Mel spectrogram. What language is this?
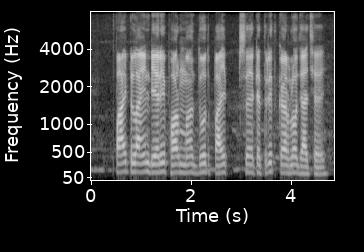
Maithili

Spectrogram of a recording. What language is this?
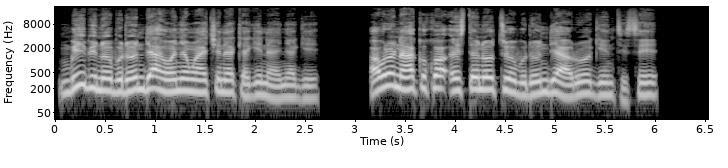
Igbo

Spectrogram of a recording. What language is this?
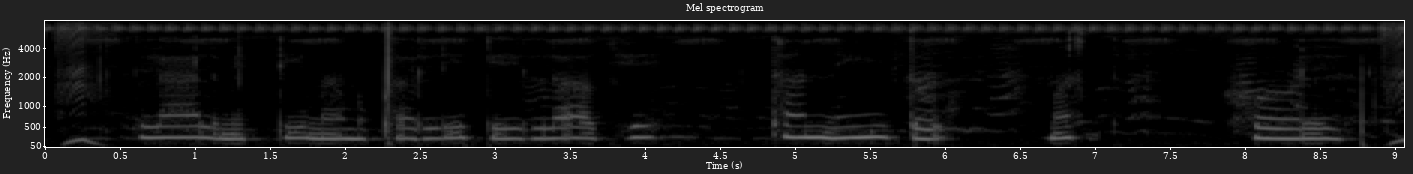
Chhattisgarhi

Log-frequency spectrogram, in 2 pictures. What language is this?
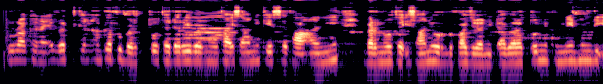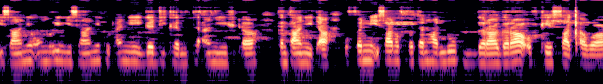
Oromo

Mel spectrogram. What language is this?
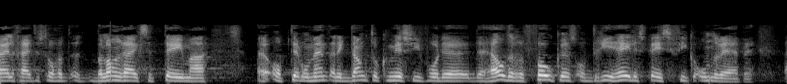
Dutch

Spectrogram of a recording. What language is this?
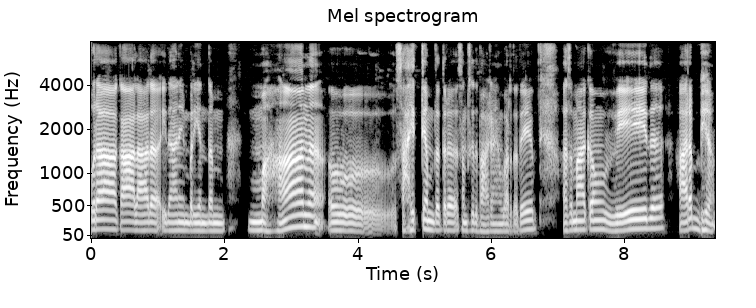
Sanskrit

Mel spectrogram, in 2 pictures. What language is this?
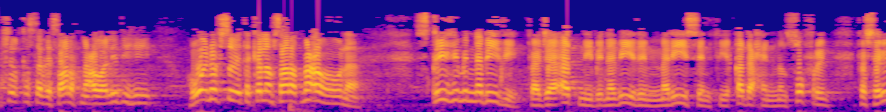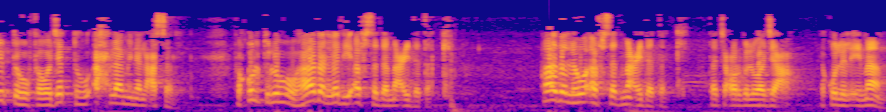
Arabic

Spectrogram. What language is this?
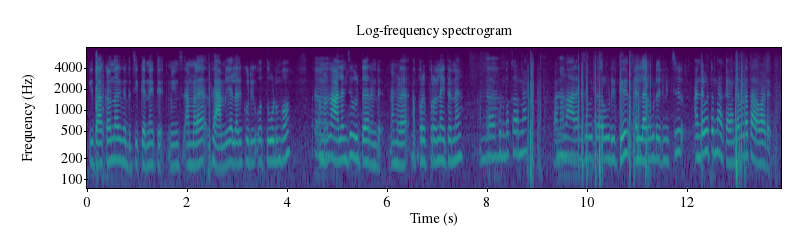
Malayalam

